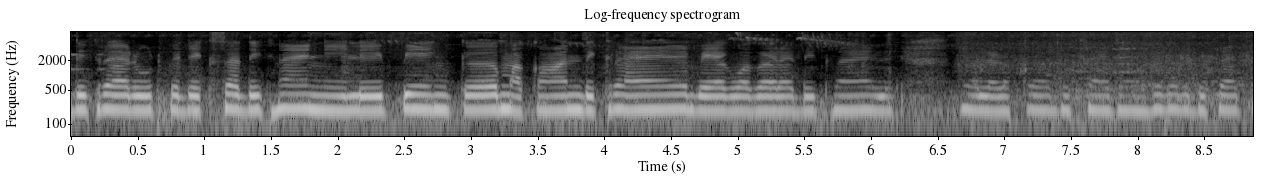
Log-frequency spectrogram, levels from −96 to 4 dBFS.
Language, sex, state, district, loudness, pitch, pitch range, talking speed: Hindi, female, Uttar Pradesh, Jalaun, -30 LUFS, 190 Hz, 185-195 Hz, 190 wpm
